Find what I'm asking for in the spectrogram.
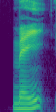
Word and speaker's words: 没: Mei is the other negation word in Mandarin and is spelled M-E-I in pinyin with a second tone.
